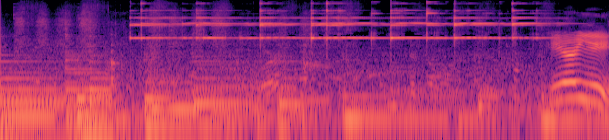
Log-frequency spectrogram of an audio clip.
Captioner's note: hand bell rings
